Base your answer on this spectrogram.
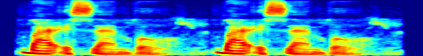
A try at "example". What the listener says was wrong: Not example, but example. You need to feel that in your throat. Also, the P in example is not supposed to be a clear P. What you've done is you made it a B, which is correct, but you omitted the held P.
